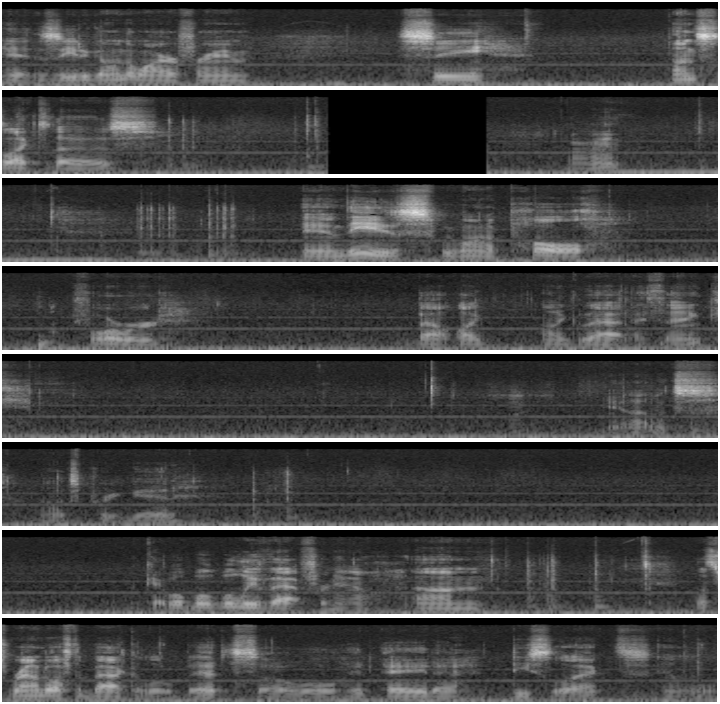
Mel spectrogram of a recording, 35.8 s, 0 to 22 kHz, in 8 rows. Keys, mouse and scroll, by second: 2.2 z, 4.6 c, 8.4-10.2 right drag, 9.9 KP_Decimal, 10.6-13.4 middle drag, 13.8-18.4 drag, 25.1-27.1 middle drag, 29.7-33.6 middle drag, 34.8 a.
